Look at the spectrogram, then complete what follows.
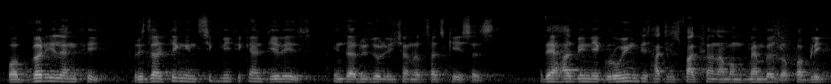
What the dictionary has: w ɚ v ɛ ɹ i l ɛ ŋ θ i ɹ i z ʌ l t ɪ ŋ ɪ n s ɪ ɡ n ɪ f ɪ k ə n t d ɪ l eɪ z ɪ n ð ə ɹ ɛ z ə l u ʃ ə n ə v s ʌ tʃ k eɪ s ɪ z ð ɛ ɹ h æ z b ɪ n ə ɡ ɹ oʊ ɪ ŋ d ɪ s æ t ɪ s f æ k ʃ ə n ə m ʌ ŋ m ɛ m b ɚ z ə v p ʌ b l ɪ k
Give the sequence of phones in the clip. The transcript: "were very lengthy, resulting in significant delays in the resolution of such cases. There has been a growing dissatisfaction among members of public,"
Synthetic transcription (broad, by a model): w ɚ v ɛ ɹ i l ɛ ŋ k i ɹ i z ʌ l t ɪ ŋ ɪ n s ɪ ɡ n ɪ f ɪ k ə n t d ɪ l eɪ z ɪ n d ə ɹ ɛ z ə l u ʃ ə n ə v s ʌ tʃ k eɪ s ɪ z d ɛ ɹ h æ z b ɪ n ə ɡ ɹ oʊ ɪ ŋ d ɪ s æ t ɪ s f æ k ʃ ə n ə m ʌ ŋ m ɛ m b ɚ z ə v p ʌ b l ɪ k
